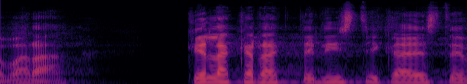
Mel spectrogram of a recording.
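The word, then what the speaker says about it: ברא: hebreo que se llama bará, o se pronuncia bará, que la característica de este verbo es que quiere decir crear de la nada.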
